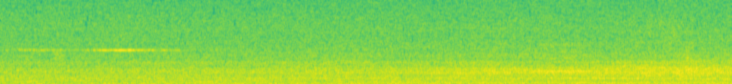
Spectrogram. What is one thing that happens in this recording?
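An electric train rolls in, its wheels rumbling on the rails and slowly growing louder.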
